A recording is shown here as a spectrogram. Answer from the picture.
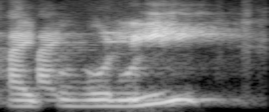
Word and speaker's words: hyperbole: me she asked me what is the pronunciation of hypovolem uh what how do you pronounce it so when i told that it was hyperbolic she told man that's hyperbole please see that you use the right pronunciation and thanks to abhinayam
